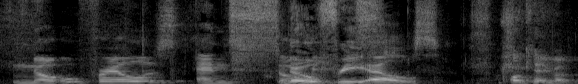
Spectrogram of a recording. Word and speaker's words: Sobeys: frills and sobies are the only Sober. pronunciation. Yeah. Look, no frills. look, I'm sorry, but that's Fre. Not No E. frials and sobays.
